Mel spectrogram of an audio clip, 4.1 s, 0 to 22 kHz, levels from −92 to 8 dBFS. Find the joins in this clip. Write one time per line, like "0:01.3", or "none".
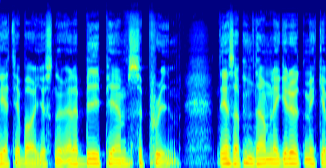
0:03.0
